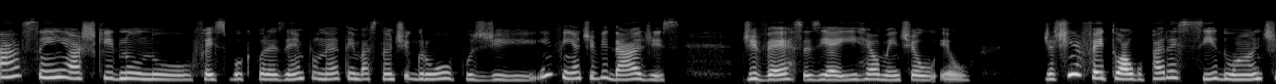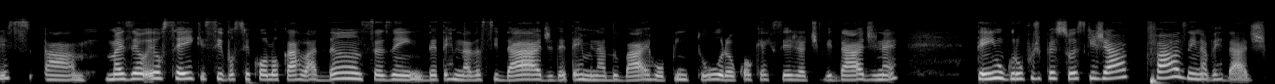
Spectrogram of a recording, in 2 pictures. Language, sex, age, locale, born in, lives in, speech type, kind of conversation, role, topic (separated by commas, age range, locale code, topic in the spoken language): Portuguese, female, 30-34, pt-BR, Brazil, United States, conversation, advice, user, Como posso construir mais confiança para interagir socialmente?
